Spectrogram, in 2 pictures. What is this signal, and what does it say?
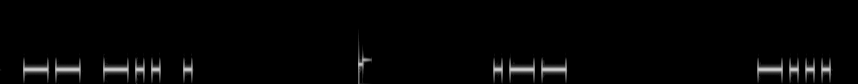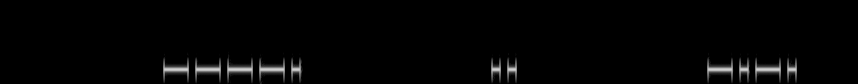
Morse code, heard as a keyed tone, about 15 wpm, spaced as for 5 wpm, 700 Hz. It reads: MDE WB9IC
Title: USA Call Signs - 6 Characters - 8x Character Spacing - 15wpm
